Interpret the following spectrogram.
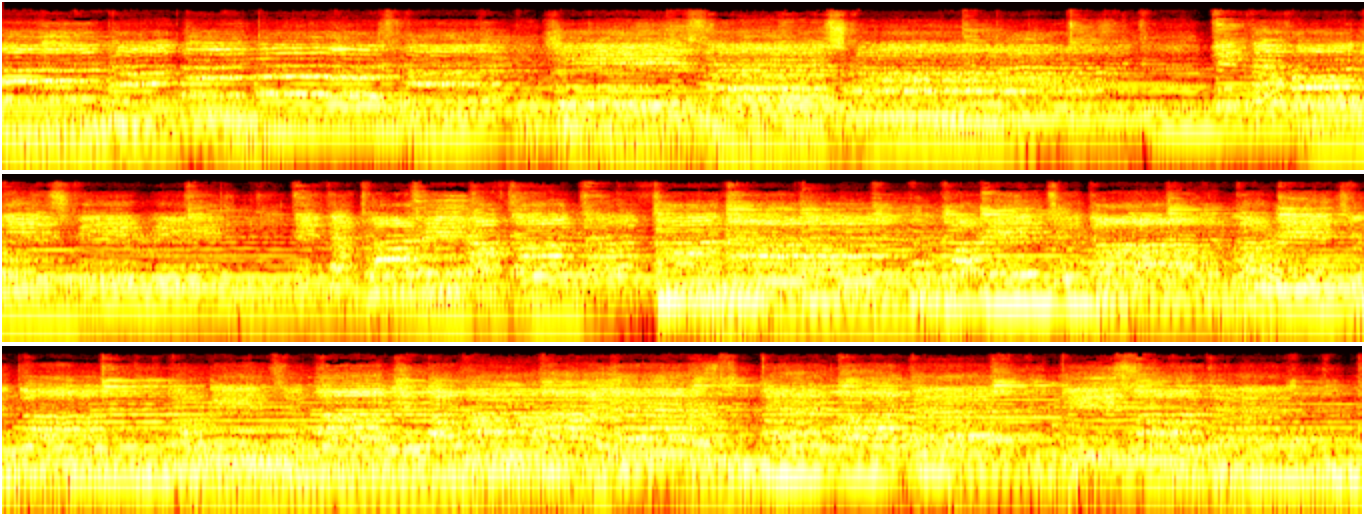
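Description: Church choir of women's and men's voices singing a hymn in several parts, the chords held and moving together over a steady bass line.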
